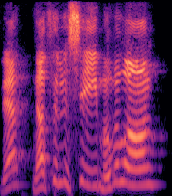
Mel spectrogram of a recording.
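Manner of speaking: high, loud breezy brush-off; mock nothing-to-see voice; fake cheerful denial. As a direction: insist you're fine, too brightly. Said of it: "what do we say?".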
